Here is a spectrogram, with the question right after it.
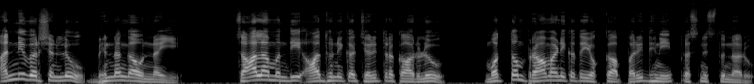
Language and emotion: Telugu, neutral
